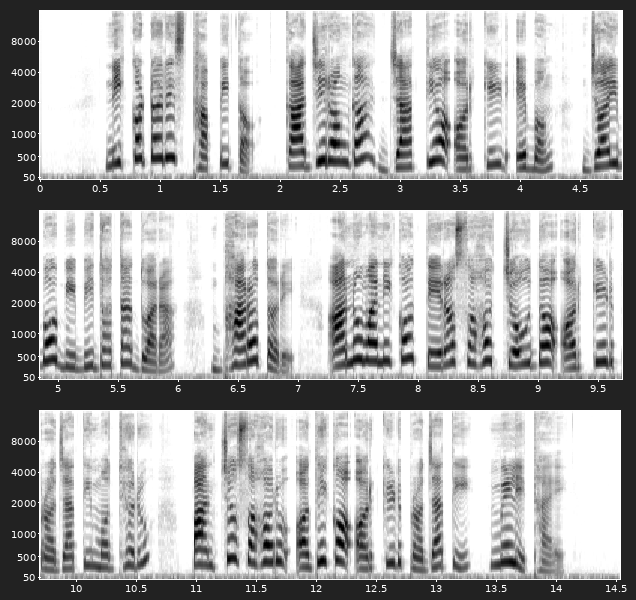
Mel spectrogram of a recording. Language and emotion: Odia, neutral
